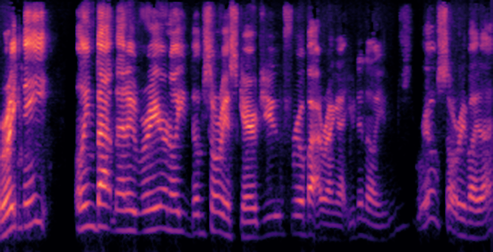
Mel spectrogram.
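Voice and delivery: put-on Bristol accent. Suggesting he should play Batman in full Bristol, the speaker does Bristol-accent Batman. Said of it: "he should put on when you go full Bristol".

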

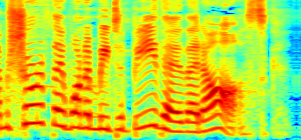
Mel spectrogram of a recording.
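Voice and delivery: unbothered, matter-of-fact, not hurt. Wife imitates how her husband would react to not being invited; imitating husband, matter-of-fact. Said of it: "not hurt, just like, fact".

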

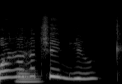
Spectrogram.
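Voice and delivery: mock creepy singsong, very high and slow.

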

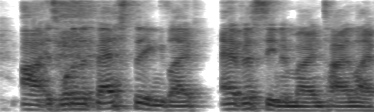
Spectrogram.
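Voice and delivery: normal talking voice

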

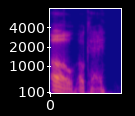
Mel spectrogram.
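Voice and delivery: let-down, disappointed tone. Retelling a police officer's reply after a late-night stop: imitating a disappointed cop. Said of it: "he sounded disappointed when he's like".

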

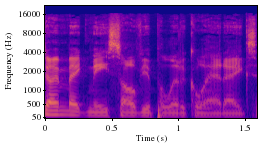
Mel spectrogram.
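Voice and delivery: ordinary delivery

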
